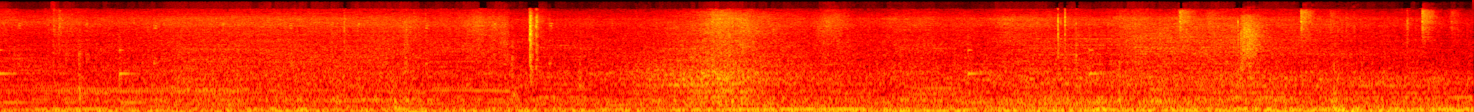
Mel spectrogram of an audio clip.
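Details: Vauxhall Corsa with a newly fitted replacement engine; the old engine made awful noises and had low oil pressure. It settles into a steady, even idle with a smooth low hum and no knocks, ticks or misses, sounding healthy.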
